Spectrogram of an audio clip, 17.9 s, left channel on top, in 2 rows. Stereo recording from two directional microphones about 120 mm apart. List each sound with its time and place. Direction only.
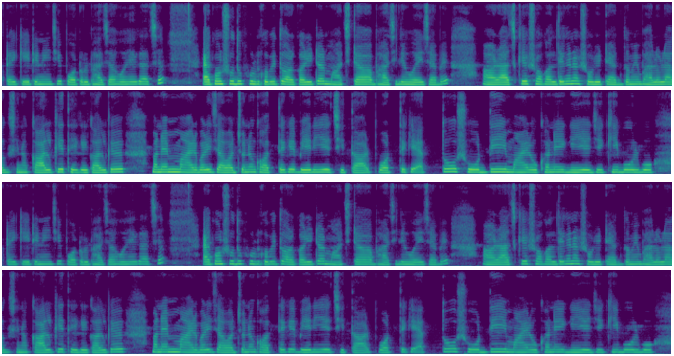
0.0 s speech: 40° left (ahead or behind)
4.5 s speech: 45° left (ahead or behind)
